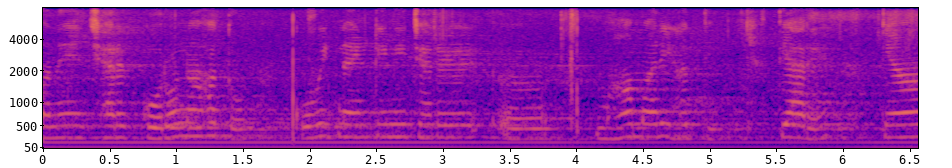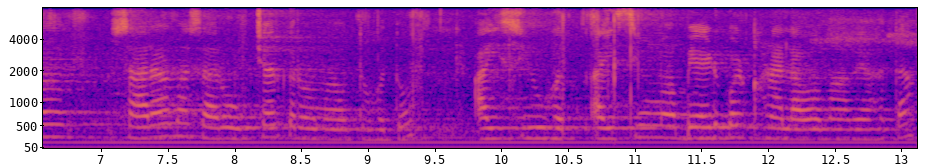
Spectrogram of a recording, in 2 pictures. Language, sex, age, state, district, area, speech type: Gujarati, female, 18-30, Gujarat, Morbi, urban, spontaneous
